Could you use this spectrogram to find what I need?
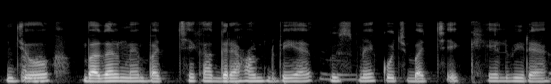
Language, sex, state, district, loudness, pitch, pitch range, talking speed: Hindi, male, Bihar, Patna, -20 LUFS, 155 Hz, 150-155 Hz, 165 wpm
